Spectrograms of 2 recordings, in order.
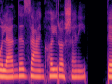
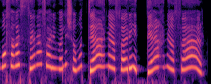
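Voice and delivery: much higher voiced warning cry; young woman crying out to guards; girl shouting. A narrator's reading. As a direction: call it out as the young heroine, high. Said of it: "جاسمین فریاد زد".

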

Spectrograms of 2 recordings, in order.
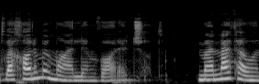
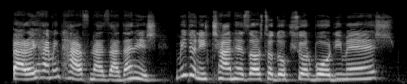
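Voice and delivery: indignant protest; 3 semitones higher, 8 dB louder than usual. A narrator's reading. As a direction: protest forcefully, defending yourself. Father argues with school principal.

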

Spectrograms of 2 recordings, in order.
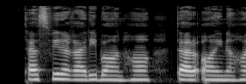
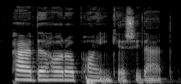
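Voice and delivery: plain reading voice

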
